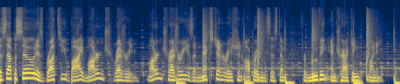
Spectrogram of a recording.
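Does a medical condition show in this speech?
No.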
